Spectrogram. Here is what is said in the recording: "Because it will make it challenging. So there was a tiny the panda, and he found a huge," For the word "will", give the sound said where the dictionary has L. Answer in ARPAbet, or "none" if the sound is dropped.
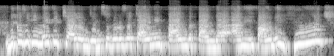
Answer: N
